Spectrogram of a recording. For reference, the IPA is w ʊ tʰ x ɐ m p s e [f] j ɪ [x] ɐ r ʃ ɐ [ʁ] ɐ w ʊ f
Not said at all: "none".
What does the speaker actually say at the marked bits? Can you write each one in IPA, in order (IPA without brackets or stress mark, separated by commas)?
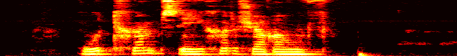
none, x, ʁ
